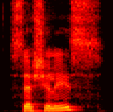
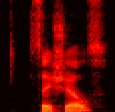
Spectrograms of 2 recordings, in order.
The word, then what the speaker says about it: Seychelles: Seychelles.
